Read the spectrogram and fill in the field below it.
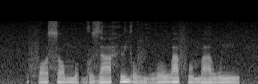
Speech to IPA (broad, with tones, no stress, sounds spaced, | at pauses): f ɔ˨˦ s ɔ˧ m o˨ ɡ o˨ z aː˧ h ɨ˦ j o˨ v i˨ w oː˦ w a˦ f ɔ̃˧ m aː˧ w ĩ˦˨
